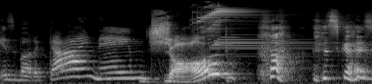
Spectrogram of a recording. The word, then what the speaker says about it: Job: No. His name is Job. But you're right, it is spelt like Job.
